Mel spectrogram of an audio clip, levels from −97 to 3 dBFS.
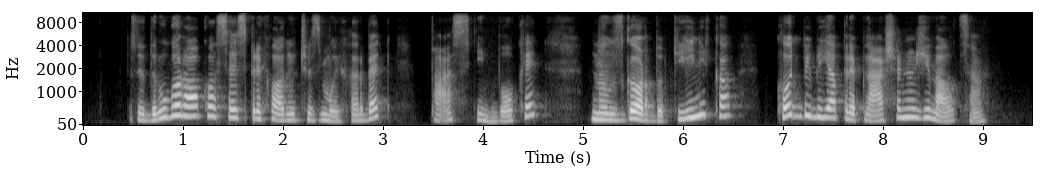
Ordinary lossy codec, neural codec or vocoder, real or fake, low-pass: Opus, 24 kbps; autoencoder, 22.05 kHz, a latent of 192 numbers a frame, VITS, trained on one speaker; fake; 9.9 kHz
